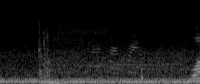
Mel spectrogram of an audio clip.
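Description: Car engine idling with a steady low hum, heard from inside the cabin while waiting in a drive-thru line. A brief noise comes about half a second in.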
